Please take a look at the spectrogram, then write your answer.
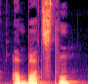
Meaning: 1. abbey 2. abbacy, abbotship
- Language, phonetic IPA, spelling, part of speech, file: Ukrainian, [ɐˈbat͡stwɔ], абатство, noun, Uk-абатство.ogg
